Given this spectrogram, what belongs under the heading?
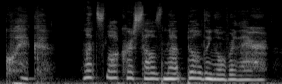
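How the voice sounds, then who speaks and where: The same zombie-apocalypse ASMR roleplay features a woman as a loyal, distraught young survivor, delivering her lines emotionally and pleadingly, though here she sounds relieved and tired. Her voice is high-pitched, a little mellow, and paced moderately.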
